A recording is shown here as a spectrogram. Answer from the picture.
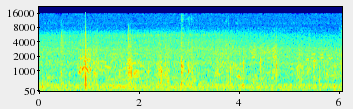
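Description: Indistinct voices of players and spectators calling around a baseball field, with one sharp smack about a second in.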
